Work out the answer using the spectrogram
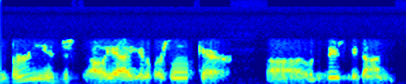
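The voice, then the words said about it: Imitates another person's voice. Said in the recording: “That's my terrible Bernie impression.”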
